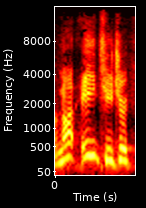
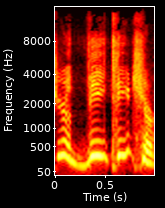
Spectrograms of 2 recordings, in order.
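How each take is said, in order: First: "a" said small and quick, "teacher" carries on; light "a". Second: "the" punched high and long, like the one and only; stress on THE. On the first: Jesus contrasts the teacher with a teacher, "a" unstressed. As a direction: throw away the "a" in "not a teacher". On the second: Jesus tells Nicodemus he is the teacher, "the" stressed. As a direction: lean hard on "the" in "You're the teacher". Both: Shown as a demonstration.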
